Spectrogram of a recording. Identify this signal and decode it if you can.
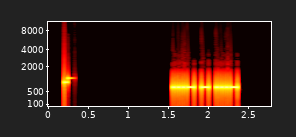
Morse code, heard as a keyed tone, about 40 wpm, 700 Hz. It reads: VTV
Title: All Cut Numbers - 3-Digit 40wpm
